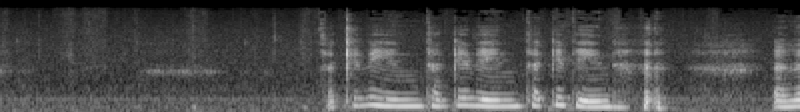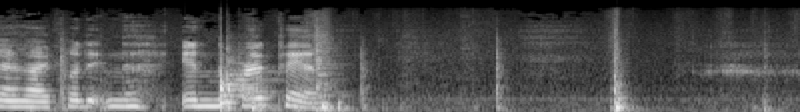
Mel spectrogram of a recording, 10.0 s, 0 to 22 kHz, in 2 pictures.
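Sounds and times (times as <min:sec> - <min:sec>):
quiet handling of dough: 0:00.0 - 0:06.0.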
